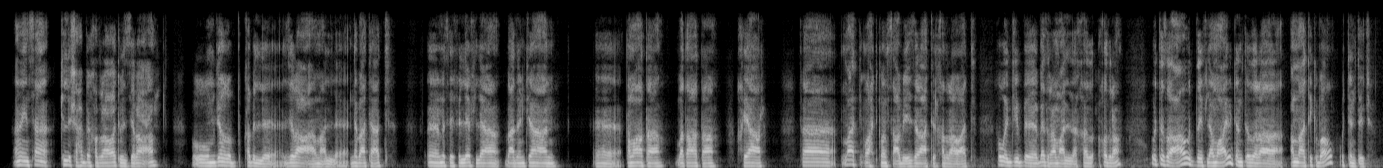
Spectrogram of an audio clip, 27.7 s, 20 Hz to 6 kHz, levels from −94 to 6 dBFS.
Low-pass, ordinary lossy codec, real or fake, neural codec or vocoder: 5.4 kHz; none; fake; codec, 16 kHz, 16 kbps, FreqCodec, smaller model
